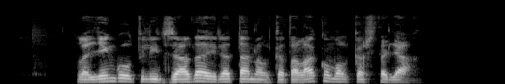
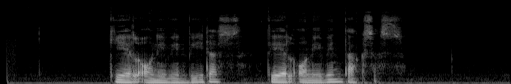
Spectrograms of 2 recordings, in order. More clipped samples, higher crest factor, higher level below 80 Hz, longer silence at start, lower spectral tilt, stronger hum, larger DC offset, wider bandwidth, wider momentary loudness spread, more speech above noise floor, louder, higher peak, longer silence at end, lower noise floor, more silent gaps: neither; about the same, 18 dB vs 18 dB; second, -64 dBFS vs -50 dBFS; first, 0.8 s vs 0.1 s; about the same, -6 dB/octave vs -7 dB/octave; neither; neither; second, 10.5 kHz vs 13 kHz; second, 7 LU vs 15 LU; first, 61 dB vs 27 dB; first, -19 LUFS vs -27 LUFS; first, -2 dBFS vs -10 dBFS; second, 0.95 s vs 1.1 s; first, -80 dBFS vs -53 dBFS; neither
